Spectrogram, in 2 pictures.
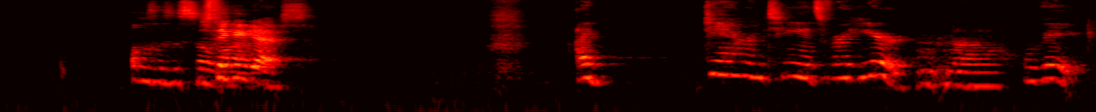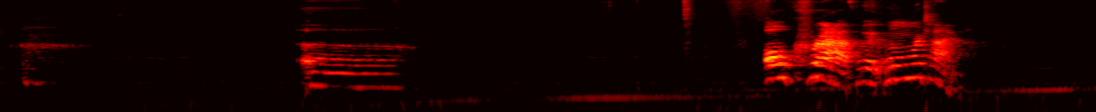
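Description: Teenage girls talk and laugh nearby, with animation.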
